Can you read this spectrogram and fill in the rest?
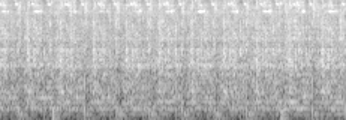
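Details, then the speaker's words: Carbureted engine runs steadily with a slightly thin, hollow note and faint periodic pops. Mixture is still very slightly weak even at full lift and needs a little more richness. "it's still very, very slightly weak, as you can hear, very slight, and it's on full lift on the thing, so it wants to go a little tiny bit more."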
